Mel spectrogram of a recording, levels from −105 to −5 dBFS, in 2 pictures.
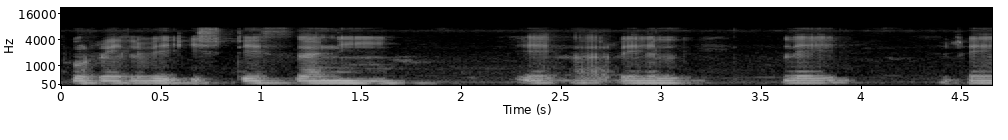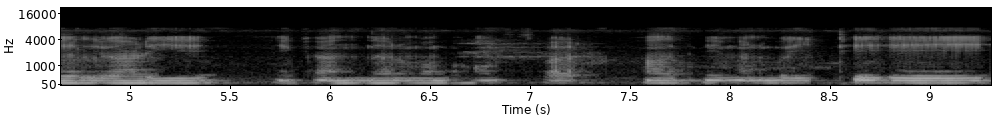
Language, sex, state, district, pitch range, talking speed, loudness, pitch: Hindi, male, Chhattisgarh, Korba, 115-120 Hz, 135 wpm, -45 LUFS, 120 Hz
